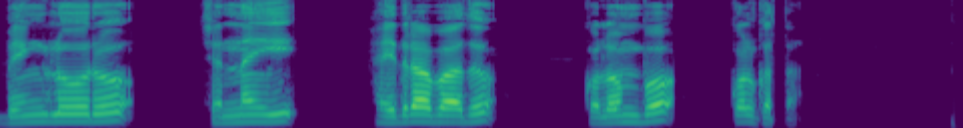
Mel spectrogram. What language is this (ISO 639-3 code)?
san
